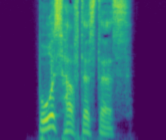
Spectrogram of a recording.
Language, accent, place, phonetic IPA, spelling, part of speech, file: German, Germany, Berlin, [ˈboːshaftəstəs], boshaftestes, adjective, De-boshaftestes.ogg
- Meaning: strong/mixed nominative/accusative neuter singular superlative degree of boshaft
